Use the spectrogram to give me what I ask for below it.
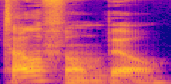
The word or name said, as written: telephone bill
